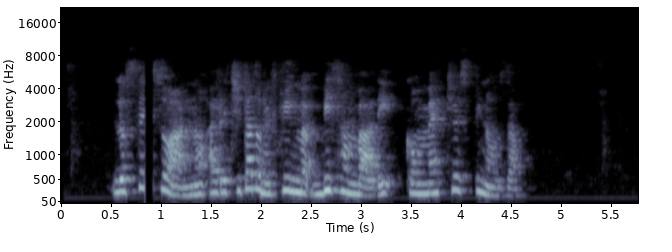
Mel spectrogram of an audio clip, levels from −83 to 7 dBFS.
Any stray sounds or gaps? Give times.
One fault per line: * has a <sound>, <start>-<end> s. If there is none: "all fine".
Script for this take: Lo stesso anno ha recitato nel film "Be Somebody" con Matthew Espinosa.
* has a dropout, 0.8-0.9 s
